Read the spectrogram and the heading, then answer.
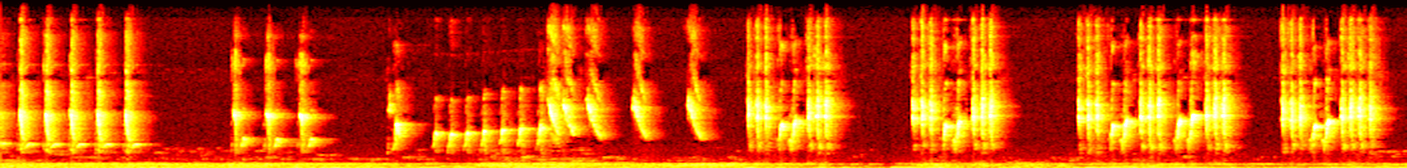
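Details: Long-tailed shrike mixing rapid chattering chirp series with thin rising and falling whistled notes and harsh bursts, sung in varied phrases over a low continuous hum.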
